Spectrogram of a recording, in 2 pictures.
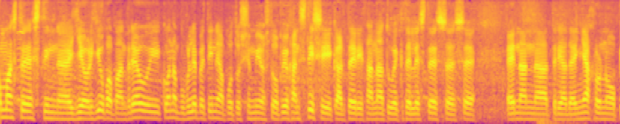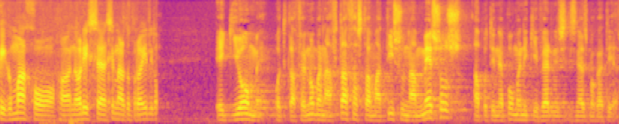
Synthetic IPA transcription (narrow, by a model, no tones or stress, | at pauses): omɐst̪e̞st̪inʝe̞o̞ɾʝiupɐpɐnd̪ɾe̞uiːko̞nɐpuvle̞pe̞t̪ine̞ɐpo̞t̪o̞simio̞st̪o̞ːpioixɐnst̪isiːkɐɾt̪eɾiθɐnɐt̪ue̞kt̪e̞le̞st̪e̞ssee̞nɐnt̪ɾiɐnd̪ɐe̞ɲɐxɾo̞no̞piɣmɐxo̞no̞ɾissime̞ɾɐt̪opɾo̞iliɣo | e̞ɲɟio̞me̞o̞t̪i̥t̪ɐfe̞no̞me̞nɐːft̪ɐθɐst̪ɐmɐt̪isunɐme̞so̞sɐpo̞t̪ine̞po̞me̞nicive̞ɾnisi̥t̪izneɐzðimo̞kɾɐt̪iɐ̰s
